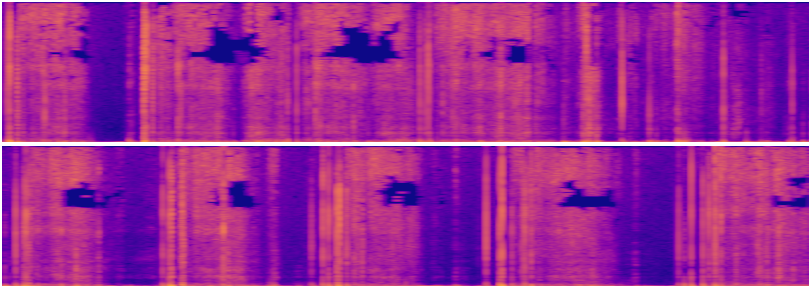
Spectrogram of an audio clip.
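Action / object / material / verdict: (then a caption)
scrape / paper notebook with cardboard cover / cardboard / none. Long nails scratch across the raised lettering of a white embossed cardboard cover on a paper notebook, held up close. The result is a dense, rough scratching with a low, papery rumble, broken by several brief pauses between bursts of quick strokes.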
